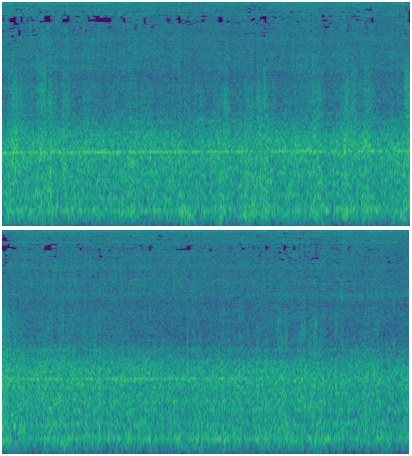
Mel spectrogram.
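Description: An electric scooter hums steadily as it rides along a road.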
